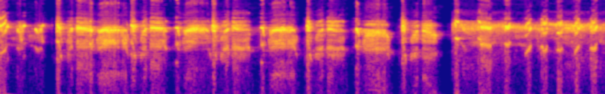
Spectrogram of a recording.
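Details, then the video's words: Swiftlet response call, a nearly continuous high, harsh twitter with rapid pulsing and short breaks. "Suara Walet respon"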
